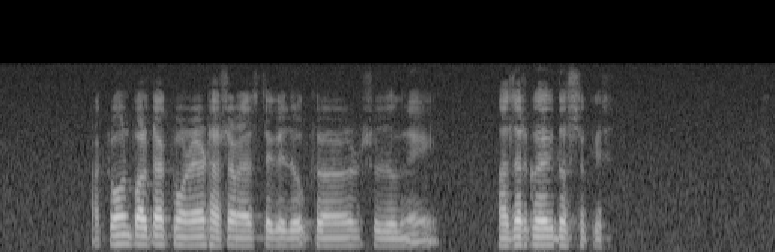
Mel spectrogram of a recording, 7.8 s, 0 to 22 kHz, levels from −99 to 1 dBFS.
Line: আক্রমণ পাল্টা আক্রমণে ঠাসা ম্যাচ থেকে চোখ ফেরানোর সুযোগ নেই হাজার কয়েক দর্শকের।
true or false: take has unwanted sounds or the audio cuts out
false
